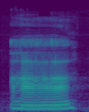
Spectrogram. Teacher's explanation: Cuando pronunciamos una A, la lengua está abajo, A, y no está en el frente.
